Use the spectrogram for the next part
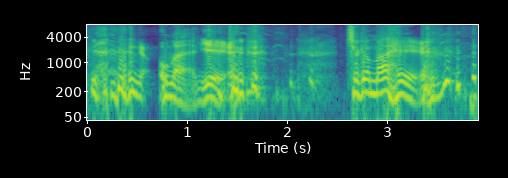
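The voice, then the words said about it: Johnny Bravo cartoon character voice. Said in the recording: “he's going to be like Johnny Bravo”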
